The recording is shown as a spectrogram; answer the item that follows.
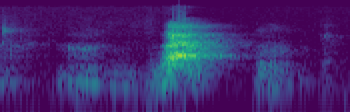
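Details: Small dogs biting each other in play, with one sharp, loud bark or yelp followed by softer low growling grunts before and after.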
